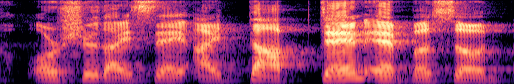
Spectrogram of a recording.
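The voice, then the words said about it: Poor imitation of another person's voice. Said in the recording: “that's a really bad accent. That didn't sound like him at all. ... Not even close. ... It didn't even sound like a bad impression.”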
